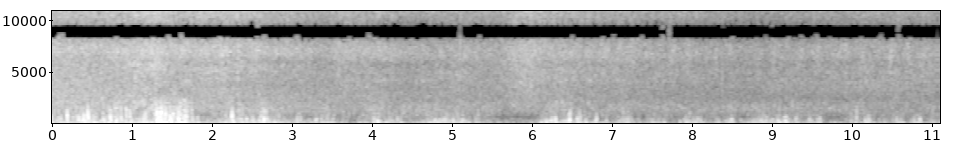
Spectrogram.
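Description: Wind blows in strong gusts outdoors, buffeting loudly.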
